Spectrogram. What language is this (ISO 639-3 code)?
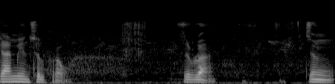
brx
